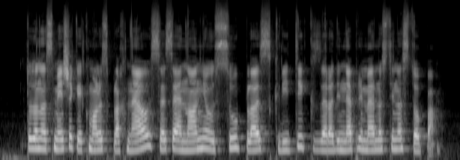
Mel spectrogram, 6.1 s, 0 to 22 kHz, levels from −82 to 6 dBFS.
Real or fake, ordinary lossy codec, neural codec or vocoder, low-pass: real; none; none; none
